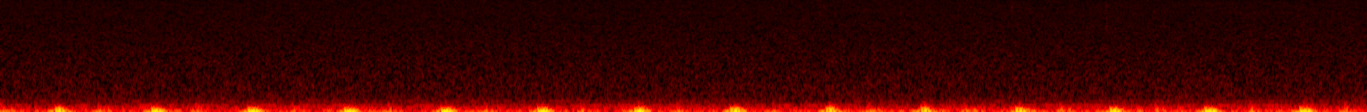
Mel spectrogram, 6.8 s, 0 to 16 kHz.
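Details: Regular, low heartbeat thumps at about 125 beats a minute, the recorder's own heart recorded while reading during a 102 °F fever; tachycardia during fever.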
